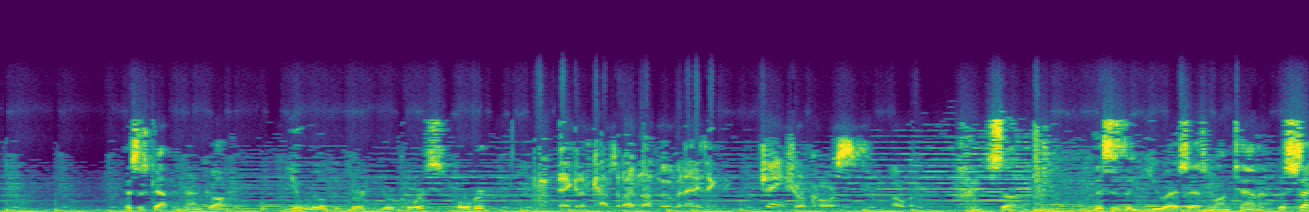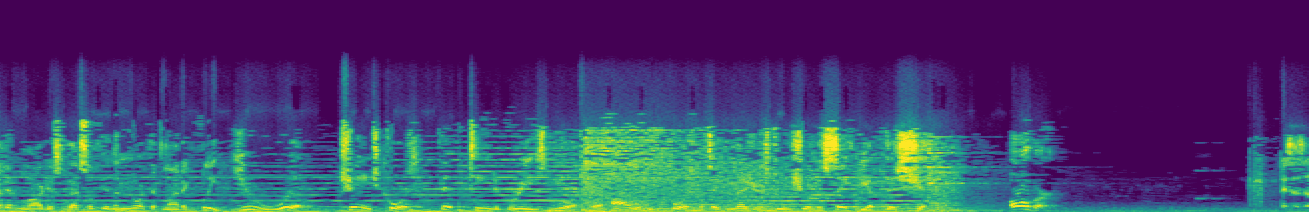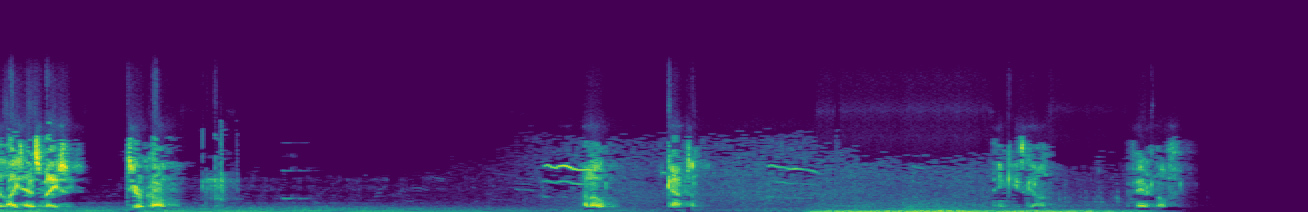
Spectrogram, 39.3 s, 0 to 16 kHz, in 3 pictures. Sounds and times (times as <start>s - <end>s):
Music: 0.0s - 31.5s
Speech: 1.3s - 10.4s, 11.0s - 22.4s, 25.9s - 28.0s, 32.0s - 33.2s, 36.1s - 36.7s, 37.5s - 38.0s.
